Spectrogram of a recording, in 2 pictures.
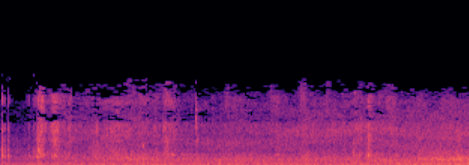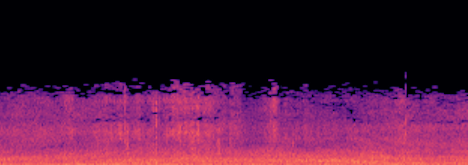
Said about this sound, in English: That truck almost came.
